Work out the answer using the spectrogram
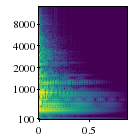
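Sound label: low timbale rim; E-MU Producer Series Vol. 2 – More Studio Essentials; Composer; Timbales Xswitch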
